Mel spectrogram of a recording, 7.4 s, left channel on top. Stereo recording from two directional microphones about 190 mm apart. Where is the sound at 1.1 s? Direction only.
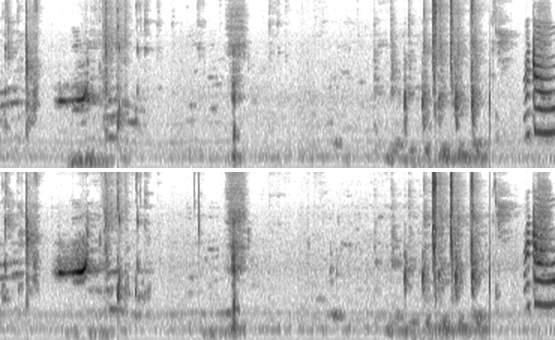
20° right (ahead or behind).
